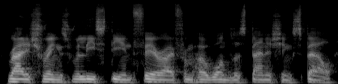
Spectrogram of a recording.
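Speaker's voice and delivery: ordinary delivery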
